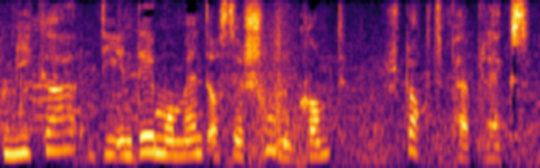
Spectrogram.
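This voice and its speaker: A woman's voice: fairly high pitch, lively intonation, moderate pace, very noisy. A woman narrating an audio drama in a scripted storytelling style.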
